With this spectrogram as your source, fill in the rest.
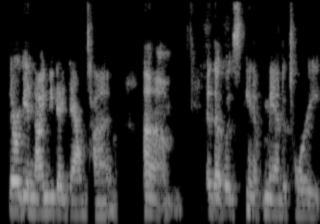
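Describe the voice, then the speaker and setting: At a moderate pace, a woman with an American accent speaks in an ordinary speaking voice at a fairly low pitch. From US South. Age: 40s. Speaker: food blogger. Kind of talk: casual chat. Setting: podcast interview.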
